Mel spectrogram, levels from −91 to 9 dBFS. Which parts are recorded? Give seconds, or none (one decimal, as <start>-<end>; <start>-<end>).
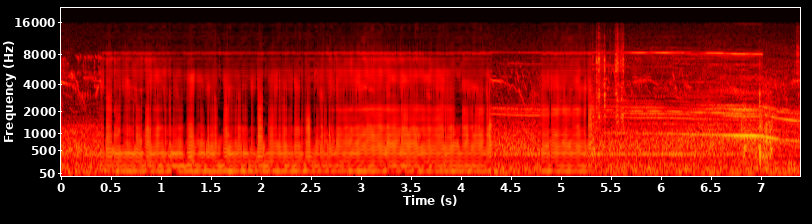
0.0-0.4; 4.3-4.8; 5.3-7.4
